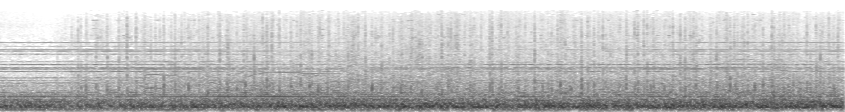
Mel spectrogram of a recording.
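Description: Background music over the hoofbeats of a team of horses drawing sleighs, with a horse whinnying briefly.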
